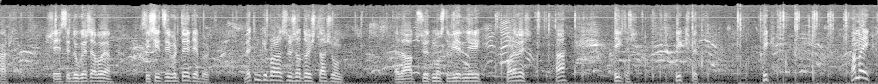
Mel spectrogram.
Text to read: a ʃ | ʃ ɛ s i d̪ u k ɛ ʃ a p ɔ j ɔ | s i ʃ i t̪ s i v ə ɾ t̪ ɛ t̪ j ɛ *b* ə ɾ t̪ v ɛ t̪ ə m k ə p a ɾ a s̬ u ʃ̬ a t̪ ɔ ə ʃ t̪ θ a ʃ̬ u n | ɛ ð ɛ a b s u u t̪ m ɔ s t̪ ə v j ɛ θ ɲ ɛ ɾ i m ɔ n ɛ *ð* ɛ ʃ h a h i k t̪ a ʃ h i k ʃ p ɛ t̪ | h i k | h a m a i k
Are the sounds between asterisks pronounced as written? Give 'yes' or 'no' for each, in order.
yes, no

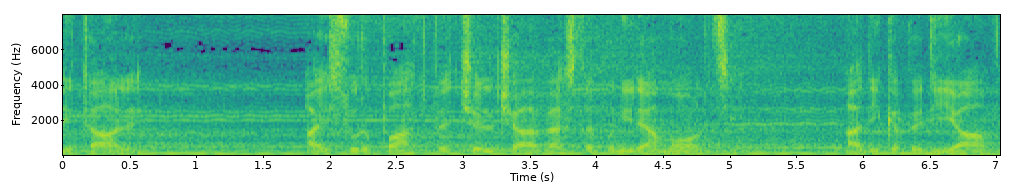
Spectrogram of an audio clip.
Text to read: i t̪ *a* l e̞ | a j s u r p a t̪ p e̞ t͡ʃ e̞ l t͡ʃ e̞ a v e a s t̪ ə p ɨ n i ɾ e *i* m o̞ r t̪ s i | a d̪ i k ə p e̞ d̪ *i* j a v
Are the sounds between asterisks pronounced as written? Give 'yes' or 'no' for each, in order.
yes, no, yes

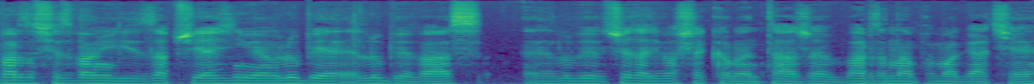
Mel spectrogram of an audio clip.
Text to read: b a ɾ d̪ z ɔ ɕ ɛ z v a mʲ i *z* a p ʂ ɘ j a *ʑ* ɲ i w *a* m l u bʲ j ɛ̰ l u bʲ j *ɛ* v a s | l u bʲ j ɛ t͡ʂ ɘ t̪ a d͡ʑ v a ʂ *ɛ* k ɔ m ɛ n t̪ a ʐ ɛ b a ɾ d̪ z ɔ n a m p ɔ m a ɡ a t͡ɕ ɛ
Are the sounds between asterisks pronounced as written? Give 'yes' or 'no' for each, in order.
yes, yes, no, yes, yes

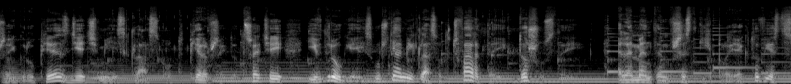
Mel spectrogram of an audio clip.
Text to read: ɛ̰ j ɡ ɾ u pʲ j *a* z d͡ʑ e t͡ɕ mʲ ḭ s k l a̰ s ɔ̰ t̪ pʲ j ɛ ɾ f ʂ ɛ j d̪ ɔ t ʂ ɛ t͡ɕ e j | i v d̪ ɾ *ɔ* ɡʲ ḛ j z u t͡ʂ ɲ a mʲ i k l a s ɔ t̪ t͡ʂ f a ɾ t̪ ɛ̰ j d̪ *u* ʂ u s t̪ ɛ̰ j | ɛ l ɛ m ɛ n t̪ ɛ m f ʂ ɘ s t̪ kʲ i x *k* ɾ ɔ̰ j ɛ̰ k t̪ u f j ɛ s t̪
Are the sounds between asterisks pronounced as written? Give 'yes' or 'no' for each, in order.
no, no, no, no

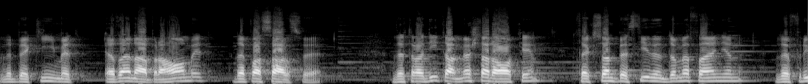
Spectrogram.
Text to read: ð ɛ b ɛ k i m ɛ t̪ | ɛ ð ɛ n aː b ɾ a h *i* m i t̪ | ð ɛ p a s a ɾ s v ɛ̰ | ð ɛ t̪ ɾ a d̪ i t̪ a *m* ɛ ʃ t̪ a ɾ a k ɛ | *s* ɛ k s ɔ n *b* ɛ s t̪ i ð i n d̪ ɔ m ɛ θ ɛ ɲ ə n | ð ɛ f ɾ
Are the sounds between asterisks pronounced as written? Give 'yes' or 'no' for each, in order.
no, yes, no, yes

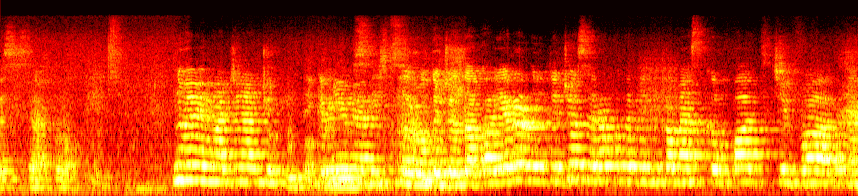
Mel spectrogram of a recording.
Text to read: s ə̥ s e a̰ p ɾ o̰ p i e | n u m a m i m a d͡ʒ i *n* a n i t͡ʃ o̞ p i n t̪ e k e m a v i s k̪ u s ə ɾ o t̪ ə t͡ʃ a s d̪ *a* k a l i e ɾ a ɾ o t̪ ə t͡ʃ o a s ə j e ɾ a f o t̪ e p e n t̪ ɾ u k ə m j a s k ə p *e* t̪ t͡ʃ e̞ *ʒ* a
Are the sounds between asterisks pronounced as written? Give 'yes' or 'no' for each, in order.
yes, yes, no, no

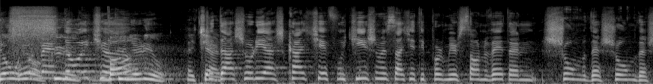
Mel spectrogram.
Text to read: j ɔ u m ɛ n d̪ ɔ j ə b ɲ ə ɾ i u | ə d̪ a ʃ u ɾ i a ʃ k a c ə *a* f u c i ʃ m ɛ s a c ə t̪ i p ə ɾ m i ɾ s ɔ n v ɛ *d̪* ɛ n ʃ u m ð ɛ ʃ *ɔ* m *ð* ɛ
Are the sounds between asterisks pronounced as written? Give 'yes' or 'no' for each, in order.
no, no, no, yes

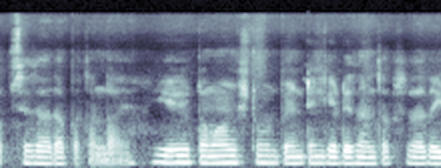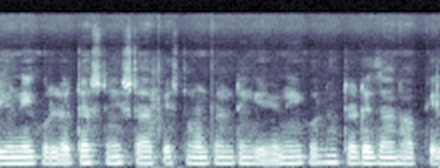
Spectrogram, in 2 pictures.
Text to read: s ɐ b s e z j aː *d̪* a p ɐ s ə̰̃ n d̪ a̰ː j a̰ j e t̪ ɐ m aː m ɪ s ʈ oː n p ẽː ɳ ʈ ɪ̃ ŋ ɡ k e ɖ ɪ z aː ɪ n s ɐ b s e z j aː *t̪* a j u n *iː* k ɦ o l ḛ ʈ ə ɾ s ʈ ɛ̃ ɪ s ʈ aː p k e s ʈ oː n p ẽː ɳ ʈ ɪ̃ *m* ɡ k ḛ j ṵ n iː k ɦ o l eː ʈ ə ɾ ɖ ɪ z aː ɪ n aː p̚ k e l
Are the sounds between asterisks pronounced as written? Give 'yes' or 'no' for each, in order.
yes, no, yes, no

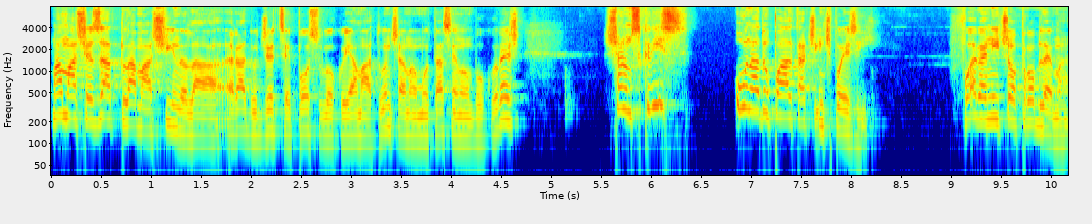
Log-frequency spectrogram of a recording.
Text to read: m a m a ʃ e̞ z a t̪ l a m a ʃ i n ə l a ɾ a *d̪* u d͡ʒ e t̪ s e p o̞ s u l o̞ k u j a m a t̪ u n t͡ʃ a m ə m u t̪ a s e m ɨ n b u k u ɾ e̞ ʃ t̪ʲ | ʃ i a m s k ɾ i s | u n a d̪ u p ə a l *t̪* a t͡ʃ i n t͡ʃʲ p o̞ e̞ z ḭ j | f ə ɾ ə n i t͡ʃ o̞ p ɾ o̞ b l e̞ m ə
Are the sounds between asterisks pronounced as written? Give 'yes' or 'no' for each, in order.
yes, yes

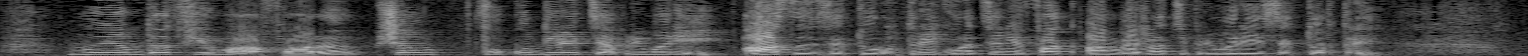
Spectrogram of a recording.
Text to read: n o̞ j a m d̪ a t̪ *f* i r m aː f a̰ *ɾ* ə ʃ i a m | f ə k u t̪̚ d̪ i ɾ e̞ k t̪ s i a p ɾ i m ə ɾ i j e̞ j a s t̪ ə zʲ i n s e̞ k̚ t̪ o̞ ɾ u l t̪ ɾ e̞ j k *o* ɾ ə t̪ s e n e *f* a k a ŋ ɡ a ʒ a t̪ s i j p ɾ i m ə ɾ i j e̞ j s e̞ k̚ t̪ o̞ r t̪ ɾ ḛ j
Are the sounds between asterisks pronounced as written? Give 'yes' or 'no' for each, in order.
yes, yes, no, yes

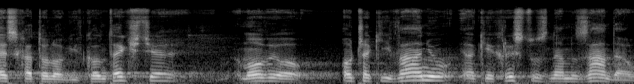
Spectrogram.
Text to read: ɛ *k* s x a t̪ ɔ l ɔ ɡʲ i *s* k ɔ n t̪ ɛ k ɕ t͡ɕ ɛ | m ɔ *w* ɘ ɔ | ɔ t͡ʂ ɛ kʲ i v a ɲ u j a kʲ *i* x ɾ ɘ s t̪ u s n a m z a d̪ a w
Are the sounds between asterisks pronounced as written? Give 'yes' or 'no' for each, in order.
no, no, no, no

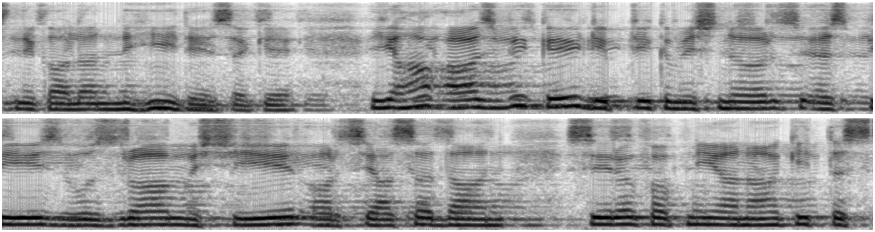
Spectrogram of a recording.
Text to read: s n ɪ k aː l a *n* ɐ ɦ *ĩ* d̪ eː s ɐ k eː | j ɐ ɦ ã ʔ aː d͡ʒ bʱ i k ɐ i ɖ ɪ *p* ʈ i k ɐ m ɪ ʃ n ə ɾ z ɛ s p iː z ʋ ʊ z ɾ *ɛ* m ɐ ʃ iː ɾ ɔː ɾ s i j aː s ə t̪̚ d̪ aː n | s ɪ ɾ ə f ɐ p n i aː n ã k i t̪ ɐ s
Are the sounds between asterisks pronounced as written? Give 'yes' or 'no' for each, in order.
yes, yes, yes, no

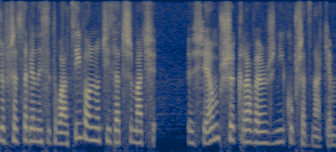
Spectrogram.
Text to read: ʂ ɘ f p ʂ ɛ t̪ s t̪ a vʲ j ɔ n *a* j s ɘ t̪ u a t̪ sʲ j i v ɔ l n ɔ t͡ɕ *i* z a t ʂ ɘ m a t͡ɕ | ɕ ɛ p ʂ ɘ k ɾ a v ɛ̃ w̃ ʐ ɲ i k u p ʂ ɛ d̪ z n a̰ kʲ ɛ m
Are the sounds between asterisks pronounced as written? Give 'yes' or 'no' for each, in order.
no, yes

